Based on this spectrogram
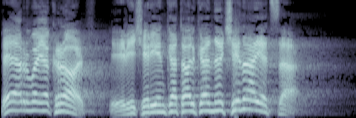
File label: kill streak first blood, russian; caster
